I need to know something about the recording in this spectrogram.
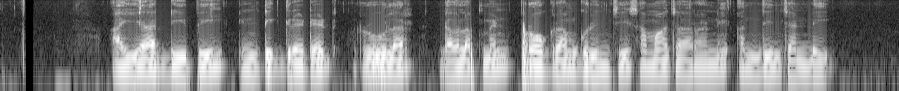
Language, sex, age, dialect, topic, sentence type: Telugu, male, 18-24, Central/Coastal, agriculture, question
